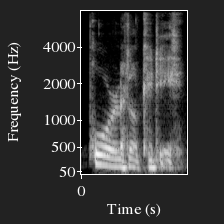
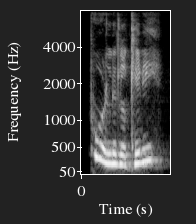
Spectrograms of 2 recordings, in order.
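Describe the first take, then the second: First: Put-on pitying old man. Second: Put-on higher, tender old woman voice; pitying old woman. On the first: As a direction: murmur it like a gentle old man. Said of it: "said the very old man". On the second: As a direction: coo it like a kind old woman. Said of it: "said the very old woman". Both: A narrator's reading.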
